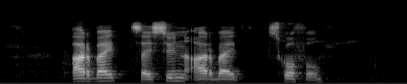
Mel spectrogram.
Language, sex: Afrikaans, male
